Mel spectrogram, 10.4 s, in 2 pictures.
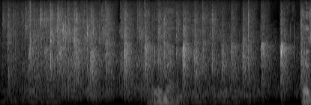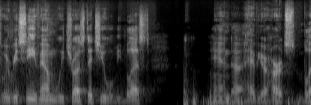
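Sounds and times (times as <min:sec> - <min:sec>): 
audience applause: 0:00.0 - 0:06.1
speech: 0:02.6 - 0:03.1, 0:05.0 - 0:07.8, 0:09.0 - 0:10.3.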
